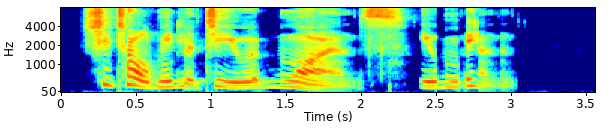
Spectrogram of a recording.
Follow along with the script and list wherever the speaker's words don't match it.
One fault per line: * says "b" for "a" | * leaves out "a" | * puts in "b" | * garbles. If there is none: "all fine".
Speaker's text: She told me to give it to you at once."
* leaves out "give"
* garbles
